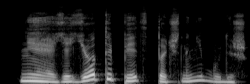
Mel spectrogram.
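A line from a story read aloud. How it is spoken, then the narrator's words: Sighed. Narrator (Russian): вздохнул я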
